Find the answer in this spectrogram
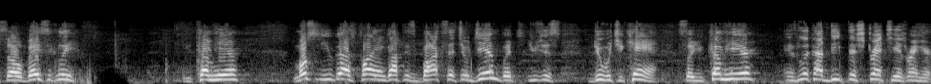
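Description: A man's high-pitched voice at a fairly quick pace with ordinary pitch variation. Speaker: fitness trainer. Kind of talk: tutorial. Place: gym.

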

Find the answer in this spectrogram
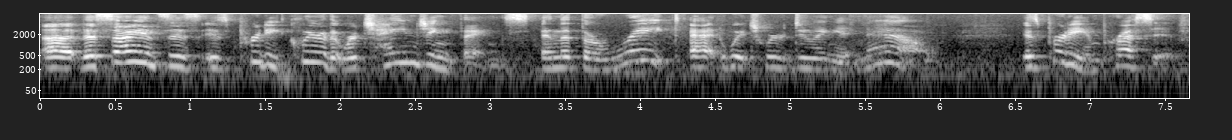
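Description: In an American accent, a speaker goes at a fairly slow pace with lively intonation over light background noise. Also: woman, high pitch for a woman. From USA. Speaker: engineering professor. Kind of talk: lecture. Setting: stage with audience. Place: meeting room.

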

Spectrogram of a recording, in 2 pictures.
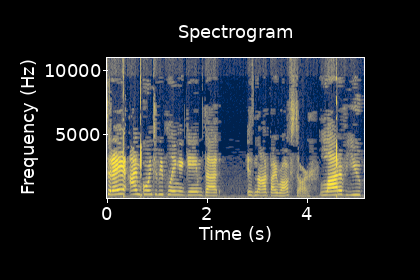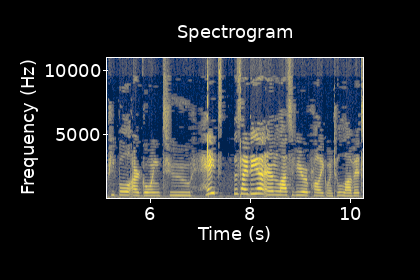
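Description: A woman with a high pitch and a bright, sharp tone speaks at a fairly slow pace with ordinary pitch variation over light background noise. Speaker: gaming video creator. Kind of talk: casual vlog chat. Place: home room. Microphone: headset.

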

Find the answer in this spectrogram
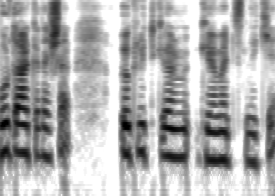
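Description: The voice has a dark, mellow tone and fairly even intonation, moving at a fairly quick pace. The sound is dry and close, with no echo. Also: man. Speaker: math teacher. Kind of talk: lecture. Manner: hesitant, many fillers.

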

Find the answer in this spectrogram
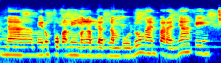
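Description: With music in the background, a woman at a medium pitch talks at a moderate pace with fairly even intonation. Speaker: cooking vlogger. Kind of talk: cooking tutorial. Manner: polite, formal.

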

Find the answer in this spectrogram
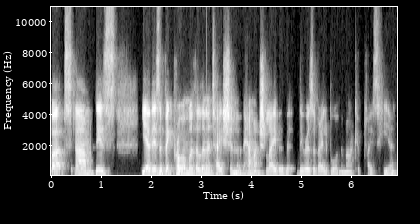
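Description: Speaking at a fairly quick pace with a New Zealand accent, a woman has a fairly low pitch, a bright, sharp tone, vocal fry and ordinary pitch variation over a quiet background. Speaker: plumbing business owner; podcast guest. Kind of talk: interview. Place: home room. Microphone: video call.

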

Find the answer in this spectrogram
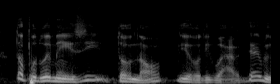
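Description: A man talks at a fairly quick pace with vocal fry and a dark, mellow tone. His pitch swings very widely over a quiet background. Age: 80s+. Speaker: physician and author; doctor on a panel. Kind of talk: panel talk. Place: hall. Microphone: podium.

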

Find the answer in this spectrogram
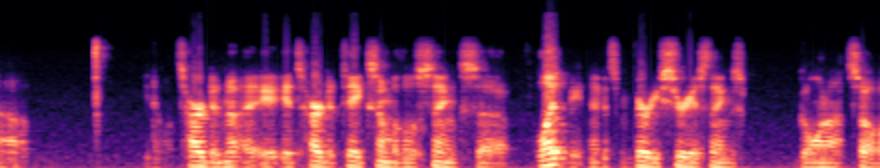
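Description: A man's fairly low voice with a bright, sharp tone, at a moderate pace. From Canada. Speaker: video blogger; political video blogger. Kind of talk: casual monologue. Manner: halting, many fillers and repetitions. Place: office. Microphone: webcam.

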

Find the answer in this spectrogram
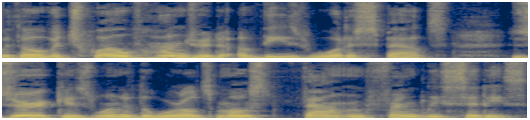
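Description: In a quiet background, a woman with an American accent speaks at a moderate pace, her fairly low, dark, mellow voice carrying lively intonation. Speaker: tour guide. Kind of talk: travelogue narration.

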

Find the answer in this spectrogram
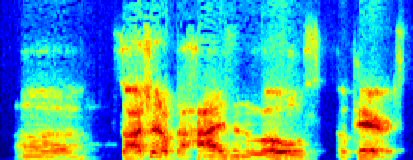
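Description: A somewhat breathy man is heard with audible room echo against a quiet background. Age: 20s. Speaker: forex trader. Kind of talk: screen-share trading tutorial. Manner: casual, slangy. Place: home room. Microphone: webcam.

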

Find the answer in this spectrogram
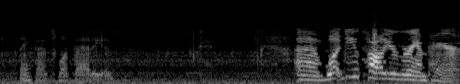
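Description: Someone speaks in an Appalachian accent over light background noise. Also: woman. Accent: Appalachian Southern US. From southern West Virginia, USA. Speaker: vlogger. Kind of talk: casual talk to camera. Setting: inside a parked car. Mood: playful, amused. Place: car. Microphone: phone near.

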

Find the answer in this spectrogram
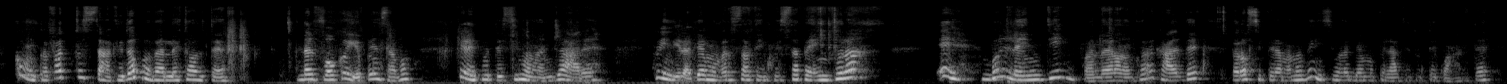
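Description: Her pace fairly quick, a woman speaks with lively intonation and big swings in loudness. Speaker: vlogger. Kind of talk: casual vlog chat. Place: open country. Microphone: phone near.

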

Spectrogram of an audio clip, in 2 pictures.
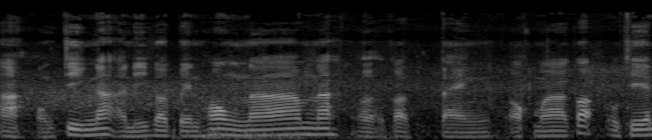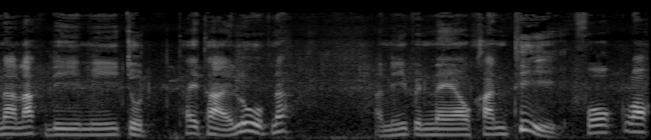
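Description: There is light background noise as a man speaks with lively intonation. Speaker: travel vlogger. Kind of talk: casual vlog chat. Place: garden. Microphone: phone near.

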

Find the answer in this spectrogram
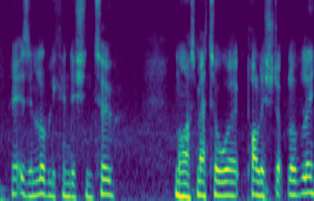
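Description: The speech moves at a moderate pace, with a dry sound with no echo and noticeable background noise. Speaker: motorhome dealer salesman. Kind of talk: sales walkaround commentary. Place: car. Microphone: phone near.

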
